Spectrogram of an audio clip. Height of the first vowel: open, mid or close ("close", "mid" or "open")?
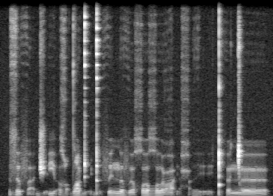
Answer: mid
